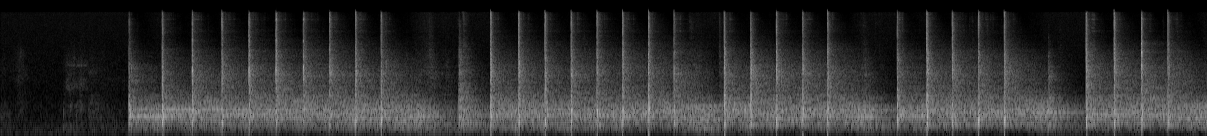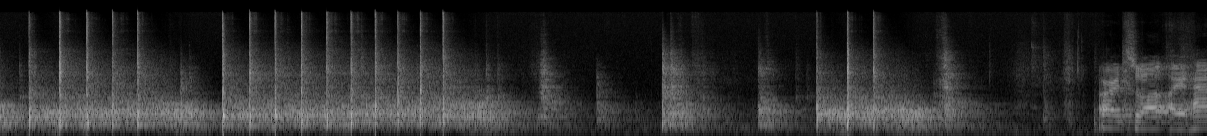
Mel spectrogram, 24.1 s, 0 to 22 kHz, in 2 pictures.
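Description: Steel body hammer striking the flange of a steel reproduction door skin on a Ford Model A door in quick strokes, several blows a second, with the sheet metal ringing. The strokes fold the edge over past 90 degrees to start the hem. The steady hammering stops after about 17 seconds and a few separate blows follow.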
